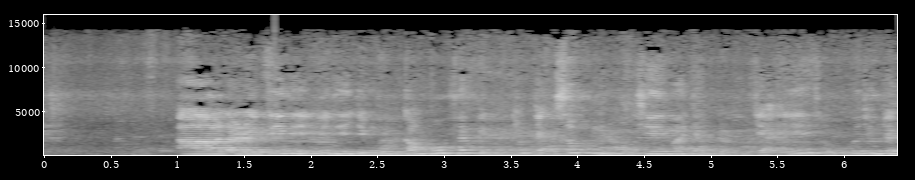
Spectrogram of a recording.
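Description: A young woman speaks with animation through a microphone over loudspeakers in a large echoing hall.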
